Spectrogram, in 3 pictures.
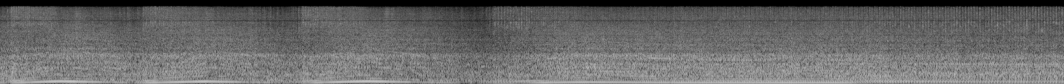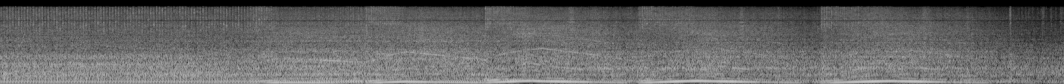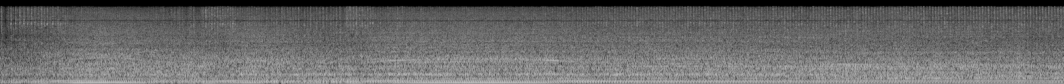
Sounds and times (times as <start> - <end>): Car: 0.0 - 31.9
Medium engine (mid frequency): 0.0 - 31.9.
